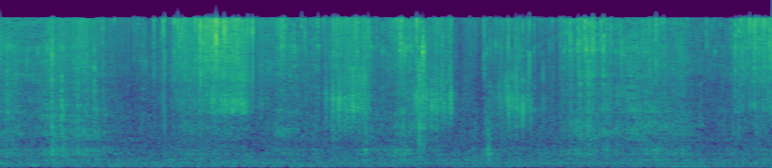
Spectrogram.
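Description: Both hands squeeze and crush a pile of thin, dry, multicolored soap curls on a wooden table into small crumbly flakes. The result is a steady stream of crisp, bright crinkling and crunching that rises and falls in bursts as the curls break apart.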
